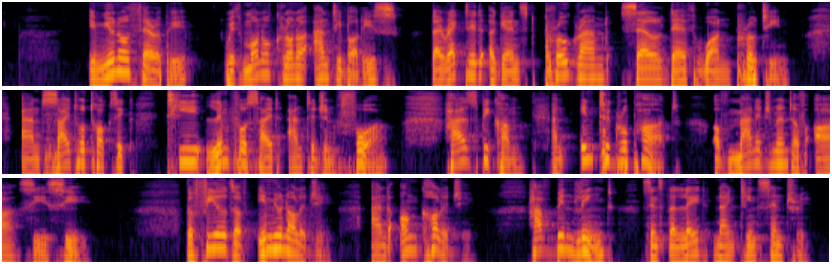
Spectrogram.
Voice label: Presentation Medical Sample SLOW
